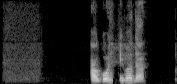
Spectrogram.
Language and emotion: Russian, neutral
